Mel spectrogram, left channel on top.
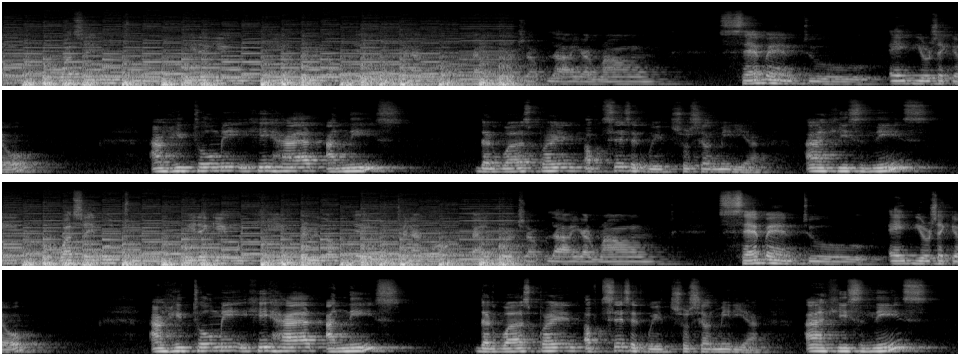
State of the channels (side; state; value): both; normal; correlation 0.79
